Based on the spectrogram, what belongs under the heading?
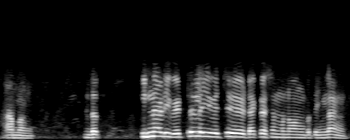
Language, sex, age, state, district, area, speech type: Tamil, male, 18-30, Tamil Nadu, Madurai, rural, conversation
